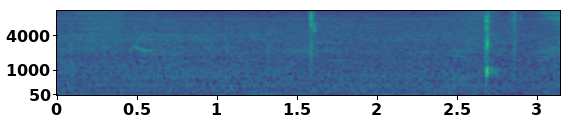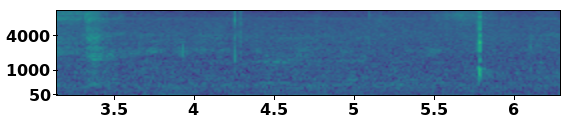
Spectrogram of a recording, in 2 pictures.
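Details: Infant girl's first-ever hiccups: soft abrupt catches every few seconds, about two clear ones plus fainter ones, in a quiet room; hiccups.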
